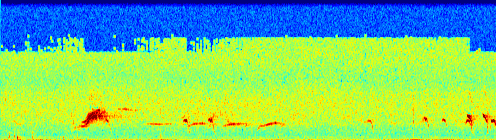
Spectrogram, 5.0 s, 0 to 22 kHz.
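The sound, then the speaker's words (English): A wild bird in the top of a dead pine at 7:50 a.m. gives soft, weak, scattered chirps and short whistled calls, faint and high-pitched, repeating irregularly over a steady low rumble. “Wild bird calling.”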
